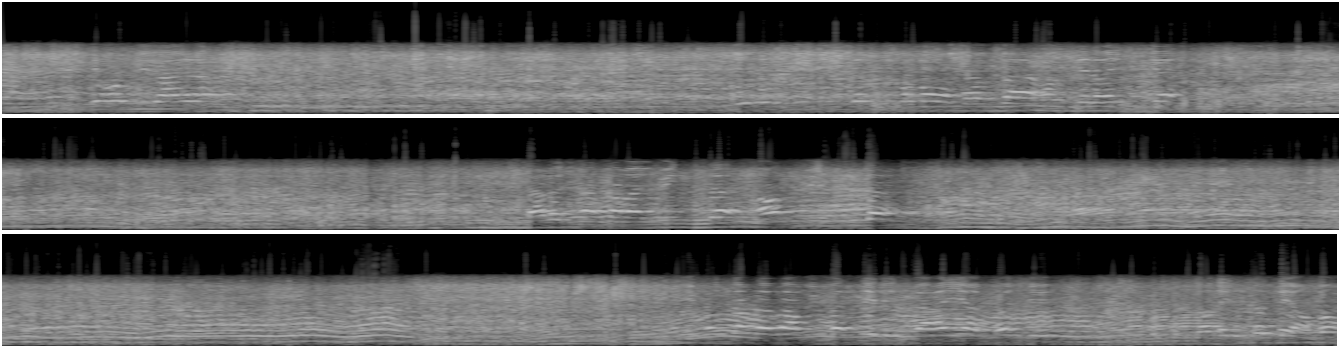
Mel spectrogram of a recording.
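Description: Engines of several dirt-track race cars running hard, their pitch rising and falling as the drivers accelerate and lift.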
